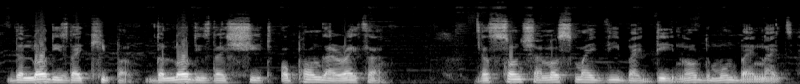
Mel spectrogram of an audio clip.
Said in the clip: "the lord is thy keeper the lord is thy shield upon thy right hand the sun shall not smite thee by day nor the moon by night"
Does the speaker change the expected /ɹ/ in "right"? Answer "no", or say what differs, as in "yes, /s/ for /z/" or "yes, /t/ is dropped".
no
